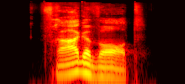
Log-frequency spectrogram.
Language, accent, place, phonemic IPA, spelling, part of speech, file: German, Germany, Berlin, /ˈfʁaːɡəˌvɔʁt/, Fragewort, noun, De-Fragewort.ogg
- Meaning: question word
